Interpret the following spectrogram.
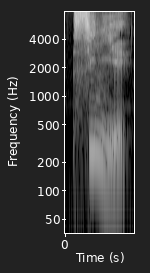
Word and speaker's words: signer: Signer, okay? G and N together, gn, gn.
